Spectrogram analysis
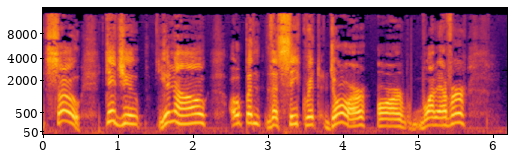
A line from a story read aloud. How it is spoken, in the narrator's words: Stan shouted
